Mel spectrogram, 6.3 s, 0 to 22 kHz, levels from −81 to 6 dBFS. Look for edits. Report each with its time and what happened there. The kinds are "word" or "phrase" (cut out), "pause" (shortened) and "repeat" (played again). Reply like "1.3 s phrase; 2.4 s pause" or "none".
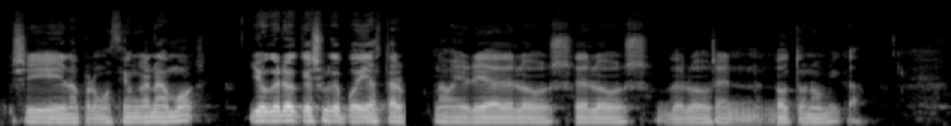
1.5 s pause; 2.2 s word; 2.7 s word; 3.8 s repeat; 4.7 s word; 5.2 s word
